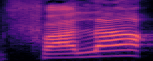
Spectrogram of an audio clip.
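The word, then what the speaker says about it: فلق: রব্বিল ফালাক ফালাক লাস্টে কফকে কলকলা করতে হবে ফালা পড়েন জাকির ভাই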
